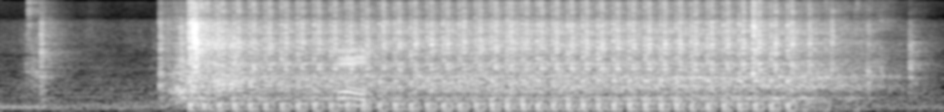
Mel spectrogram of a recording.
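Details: Yamaha Mio Soul with hard starting and carburetor backfiring, ignition timing suspected, tested with the original CDI: small single-cylinder engine catches and runs with an even, steady putter for a few seconds before shutting off; runs normally.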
